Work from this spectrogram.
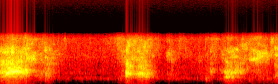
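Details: Cyrus, a five-year-old male American Pit Bull Terrier, playing with Leia, his puppy from his first litter; both growl while playing. Three rough growling bursts with pauses between them.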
